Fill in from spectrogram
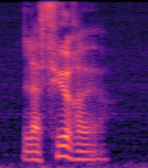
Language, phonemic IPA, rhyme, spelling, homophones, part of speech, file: French, /fy.ʁœʁ/, -œʁ, fureur, führer, noun, Fr-fureur.ogg
- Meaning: wrath (great anger)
